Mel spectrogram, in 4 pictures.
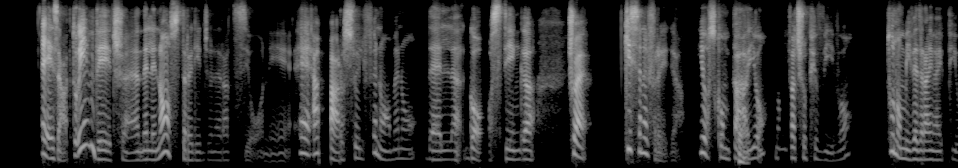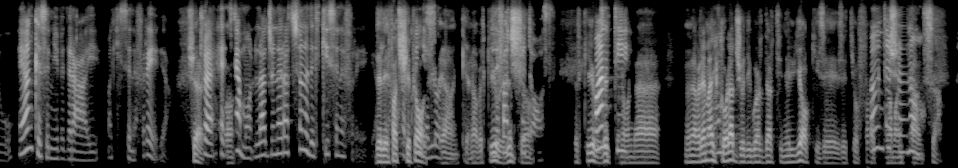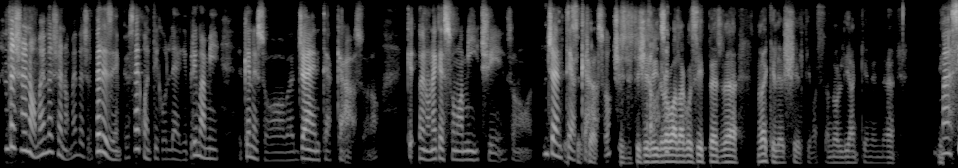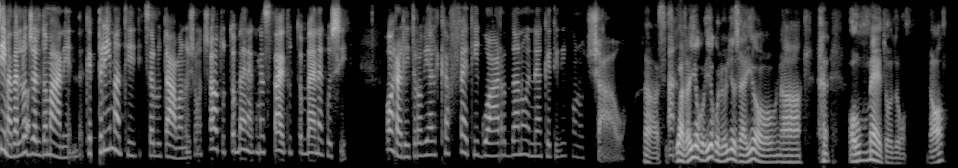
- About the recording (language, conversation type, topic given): Italian, unstructured, Qual è il ruolo della gentilezza nella tua vita?
- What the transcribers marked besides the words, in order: tapping; in English: "ghosting"; chuckle; "per" said as "pe"; "per" said as "pe"; unintelligible speech; "dicevano" said as "icevano"; chuckle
